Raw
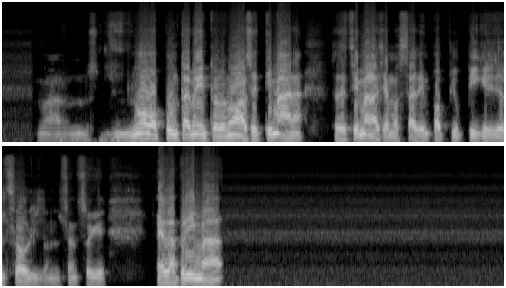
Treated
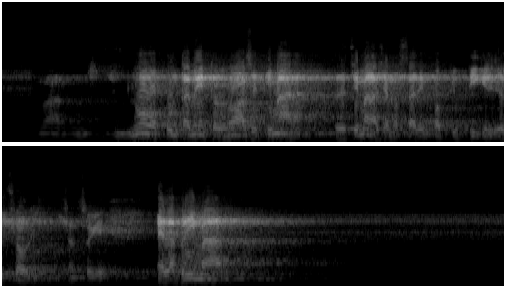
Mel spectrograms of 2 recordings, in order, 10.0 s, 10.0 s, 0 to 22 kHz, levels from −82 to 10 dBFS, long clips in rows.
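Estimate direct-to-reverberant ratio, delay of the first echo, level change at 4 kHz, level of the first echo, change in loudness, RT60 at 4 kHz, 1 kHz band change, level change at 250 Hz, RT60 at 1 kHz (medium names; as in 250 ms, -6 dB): 5.5 dB, no echo, -17.0 dB, no echo, -13.0 dB, 2.1 s, -27.0 dB, -39.5 dB, 2.7 s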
